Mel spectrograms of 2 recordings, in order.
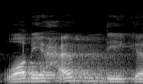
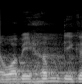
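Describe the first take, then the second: First: وَبِحَمْدِكَ with a clear ha; correct reading. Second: وَبِحَمْدِكَ with the ha dropped and an added final a; wrong pronunciation of وَبِحَمْدِكَ; wrong reading. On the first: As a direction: say it properly, ha sounded. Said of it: "اس میں دیکھیں ہا ہے". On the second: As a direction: show the mistake, dropping the ha. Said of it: "ہا نہیں پڑھنا". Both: Shown as a demonstration.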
